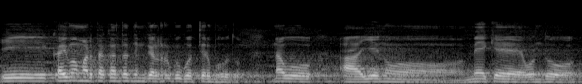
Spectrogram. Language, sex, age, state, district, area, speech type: Kannada, male, 45-60, Karnataka, Chamarajanagar, rural, spontaneous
